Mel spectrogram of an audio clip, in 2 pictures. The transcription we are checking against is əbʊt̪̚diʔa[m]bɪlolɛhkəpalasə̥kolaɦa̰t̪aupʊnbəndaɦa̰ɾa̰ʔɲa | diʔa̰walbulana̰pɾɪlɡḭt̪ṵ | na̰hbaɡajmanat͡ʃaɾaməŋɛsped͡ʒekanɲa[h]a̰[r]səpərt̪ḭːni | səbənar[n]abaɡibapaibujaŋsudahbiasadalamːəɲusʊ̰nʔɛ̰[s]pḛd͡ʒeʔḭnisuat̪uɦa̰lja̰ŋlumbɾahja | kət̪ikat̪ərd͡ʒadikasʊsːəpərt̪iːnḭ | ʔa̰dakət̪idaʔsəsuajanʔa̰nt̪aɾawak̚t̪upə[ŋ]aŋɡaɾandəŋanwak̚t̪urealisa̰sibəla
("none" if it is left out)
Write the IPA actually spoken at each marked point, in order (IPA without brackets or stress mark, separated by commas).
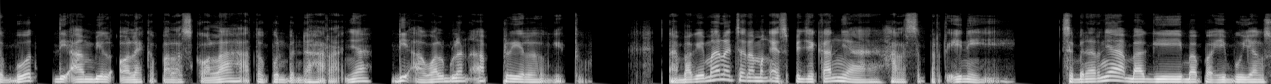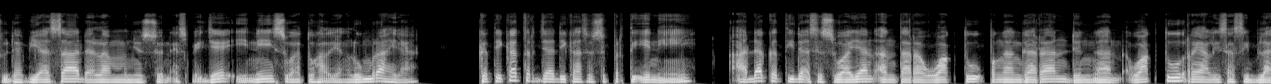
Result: m, h, l, ɲ, s, ŋ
